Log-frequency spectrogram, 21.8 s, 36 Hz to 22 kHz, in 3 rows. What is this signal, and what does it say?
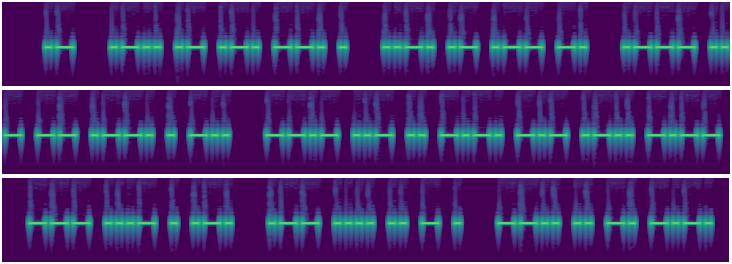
Morse code, heard as a keyed tone, about 22 wpm, 700 Hz. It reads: A LARGE FAWN JUMPED QUICKLY OVER WHITE ZINC
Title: Pangram Challenge v2 - 22wpm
